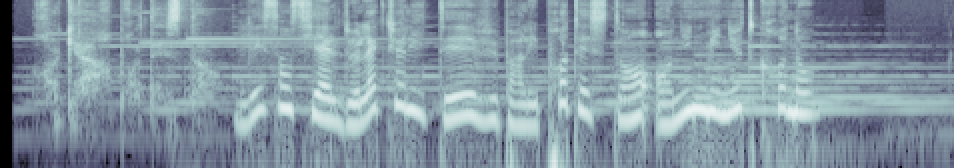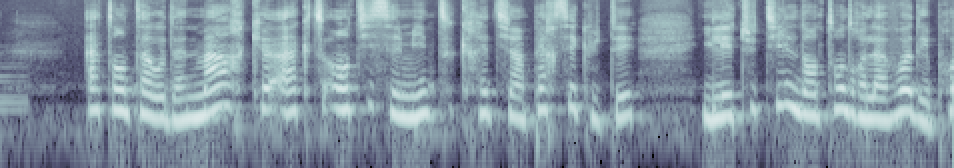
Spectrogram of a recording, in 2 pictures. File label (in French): Spot radio; Regards protestants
